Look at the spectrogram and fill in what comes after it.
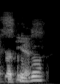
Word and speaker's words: Rakugo: Is it Rakugo? How do you pronounce Rakugo? Rakugo? Yes.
